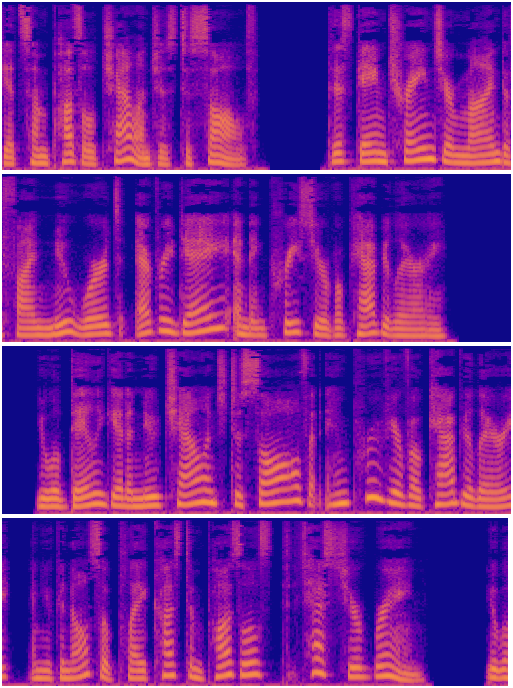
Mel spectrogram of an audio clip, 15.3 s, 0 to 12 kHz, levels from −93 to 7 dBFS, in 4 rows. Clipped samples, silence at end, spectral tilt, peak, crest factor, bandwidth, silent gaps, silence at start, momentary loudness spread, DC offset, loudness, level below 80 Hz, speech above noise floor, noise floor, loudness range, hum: under 0.1%; 0 s; -6 dB/octave; -8 dBFS; 16 dB; 12 kHz; 2.00-2.38 s, 7.23-7.86 s, 14.68-15.06 s; 0 s; 6 LU; 0.4%; -25 LUFS; -56 dBFS; over 66 dB; under -90 dBFS; 3 LU; none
